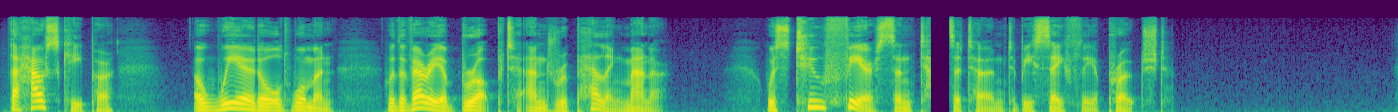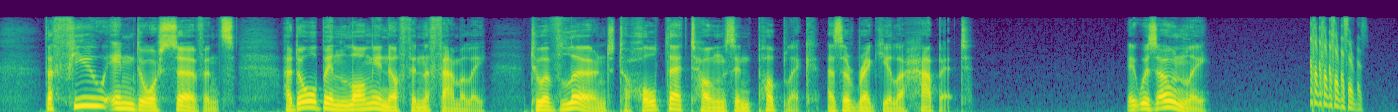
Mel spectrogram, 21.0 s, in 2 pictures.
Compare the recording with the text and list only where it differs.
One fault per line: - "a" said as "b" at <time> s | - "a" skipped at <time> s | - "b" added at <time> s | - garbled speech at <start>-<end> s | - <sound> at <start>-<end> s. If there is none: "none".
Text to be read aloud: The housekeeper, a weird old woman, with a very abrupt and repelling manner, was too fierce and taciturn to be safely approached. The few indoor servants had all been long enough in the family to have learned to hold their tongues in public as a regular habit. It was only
- dropout at 7.0-7.1 s
- chirp at 20.3-20.8 s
